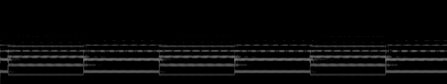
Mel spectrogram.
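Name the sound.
police car siren arriving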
